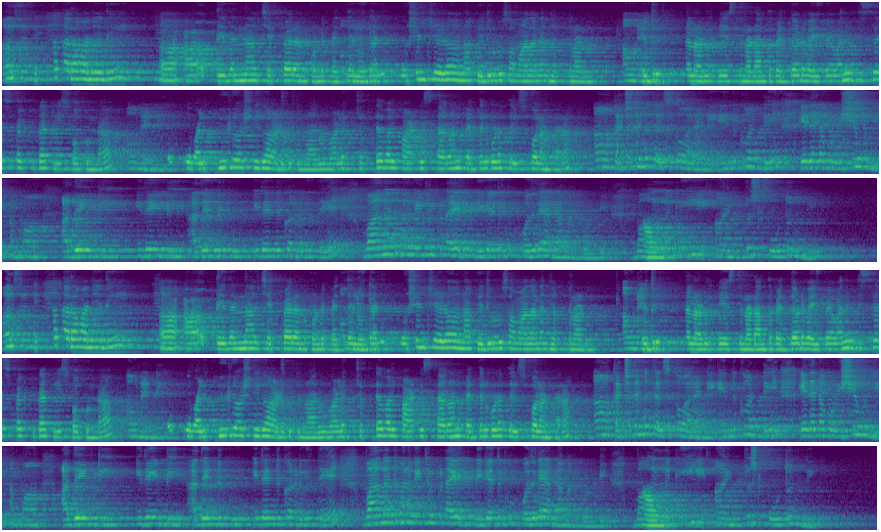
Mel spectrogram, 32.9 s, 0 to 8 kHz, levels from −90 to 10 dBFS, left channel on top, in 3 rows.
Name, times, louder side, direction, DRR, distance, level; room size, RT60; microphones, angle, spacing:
voice 1, 0.0-0.5 1.9-2.2 4.2-4.7 7.7-8.3 12.5-13.1 18.4-32.1, right 1 dB, 70° right, -1 dB, 2.9 m, -28 dB
voice 2, 0.6-1.6 2.0-7.4 8.0-8.2 8.5-12.3 13.2-18.1 29.9-30.2, right 2 dB, 30° right, 2 dB, 0.7 m, -20 dB
24.5 x 22.5 x 2.5 m, 2.3 s
head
